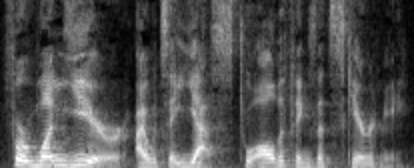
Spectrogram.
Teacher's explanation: So, a while ago and then she goes a little lower cuz that's serious and that's profound for one year. And the way she stresses is not by going high in pitch, but she just says it a little longer with more intention.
